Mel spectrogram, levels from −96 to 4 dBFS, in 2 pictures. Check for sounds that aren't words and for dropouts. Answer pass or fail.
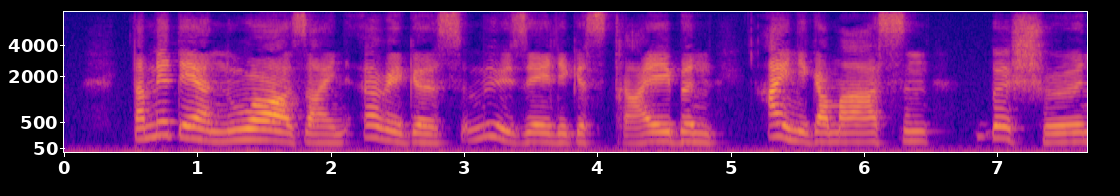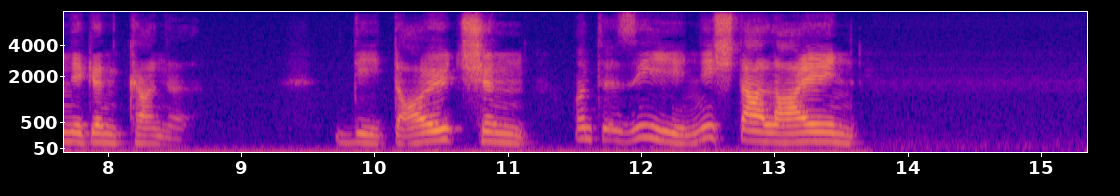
pass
